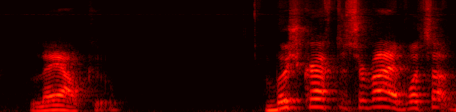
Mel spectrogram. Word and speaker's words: leuku: A larger version of a Puco is called a leauku, but it looks like luku. It's like Leuku. But I spent a lot of time with them trying to say it right. Leauku.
